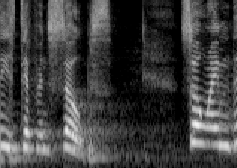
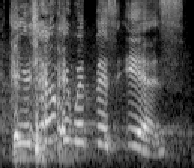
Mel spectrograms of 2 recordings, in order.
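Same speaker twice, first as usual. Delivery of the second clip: a higher, overly polite ask; diplomacy voice; 4 semitones higher than usual. Retold or imitated. Asking Korean hosts about the dish, mock polite. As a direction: put on the sweetest guest voice. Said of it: "with my best diplomacy voice".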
